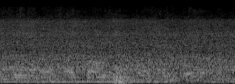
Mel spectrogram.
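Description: Steady low background hum and hiss of room noise, with a faint voice in the background in the first half second.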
